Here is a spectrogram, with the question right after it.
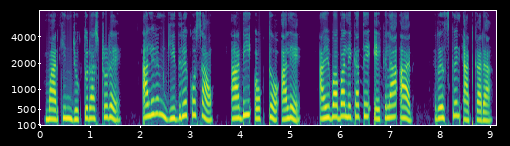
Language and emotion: Santali, sad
